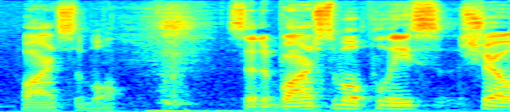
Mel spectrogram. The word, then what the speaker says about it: Barnstable: So he calls the Barnstable, and yes, that's how you say it, Barnstable Police Department. When we first went, I called it, it's a talent, I called it Barnes Table because it looks like the word Barnes.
